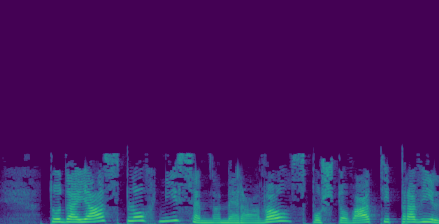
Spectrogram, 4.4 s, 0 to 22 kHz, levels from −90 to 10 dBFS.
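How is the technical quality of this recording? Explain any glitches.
The recording has one clear problem running the whole way through: plainly audible lossy compression. Throughout the clip, the speech sounds dull and smeared, with a fizzy, warbly edge on sibilants and held sounds. That's likely AAC compression at a low bitrate, which fits roughly 24 kbps AAC-LC. At that rate the encoder drops the top end and quantises coarsely, leaving gaps it patches with noise.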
